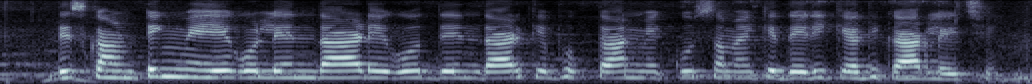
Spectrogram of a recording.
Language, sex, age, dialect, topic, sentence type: Magahi, male, 31-35, Western, banking, statement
